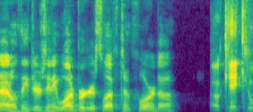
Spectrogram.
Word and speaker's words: Whataburger: It's Whataburger. It's not Waterburger.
